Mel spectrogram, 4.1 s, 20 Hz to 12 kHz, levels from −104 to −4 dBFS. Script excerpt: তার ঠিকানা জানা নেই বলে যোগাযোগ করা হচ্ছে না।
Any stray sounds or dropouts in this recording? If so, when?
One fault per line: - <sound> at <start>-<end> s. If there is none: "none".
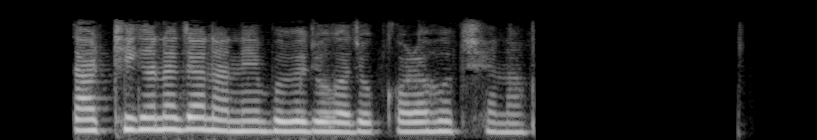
none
